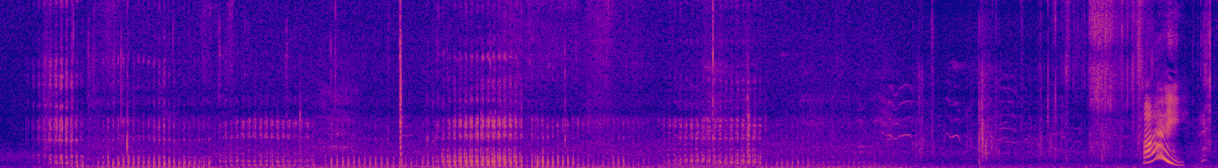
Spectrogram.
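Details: Cougar (Puma concolor), a captive big-cat sanctuary resident, purrs in a steady, rumbling rhythm of low pulses that swell and fade in waves; cougars are the largest cats that can still purr and meow.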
